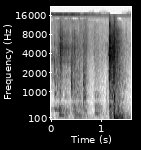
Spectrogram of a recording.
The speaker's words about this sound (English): Charlie shuts the door and turns to Jake, who glares at him with arms folded.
